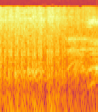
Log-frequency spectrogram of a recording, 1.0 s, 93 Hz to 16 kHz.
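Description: Dense gunfire in Borderlands 2, a rapid, continuous burst of overlapping shots with a busy, noisy texture, heard under faint game ambience.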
